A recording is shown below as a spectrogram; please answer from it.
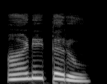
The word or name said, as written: ಆಡಿಟರು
